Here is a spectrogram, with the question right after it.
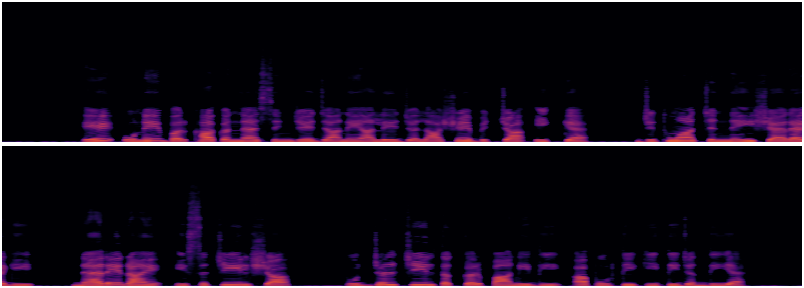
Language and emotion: Dogri, neutral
